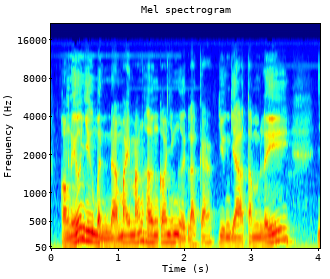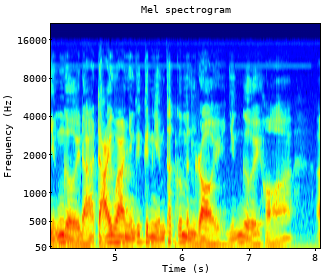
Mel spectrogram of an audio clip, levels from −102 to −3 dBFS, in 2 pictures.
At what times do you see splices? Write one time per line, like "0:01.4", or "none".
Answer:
0:02.1
0:05.9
